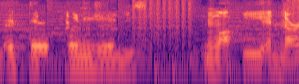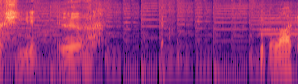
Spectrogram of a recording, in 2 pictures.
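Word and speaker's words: Narshe: Yeah, Narsh. It rhymes with Marsh.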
